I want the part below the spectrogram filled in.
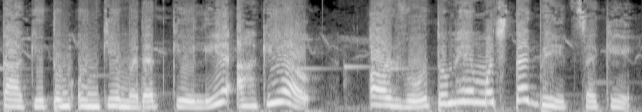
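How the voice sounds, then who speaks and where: A solemn magical river spirit from a cartoon fairy tale, voiced by a woman, speaks with measured calm. The voice sits lower and assures the listener with grave authority, with faint music behind it. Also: natural voice. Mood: solemn, assuring.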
